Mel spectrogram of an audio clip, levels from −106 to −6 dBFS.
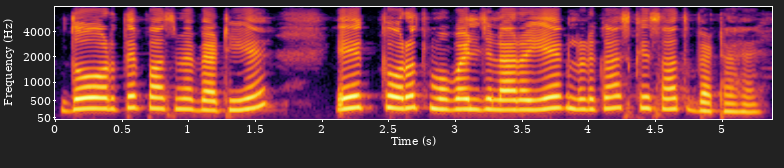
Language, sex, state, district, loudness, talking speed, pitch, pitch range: Hindi, female, Uttar Pradesh, Saharanpur, -14 LUFS, 200 wpm, 280 Hz, 260-300 Hz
